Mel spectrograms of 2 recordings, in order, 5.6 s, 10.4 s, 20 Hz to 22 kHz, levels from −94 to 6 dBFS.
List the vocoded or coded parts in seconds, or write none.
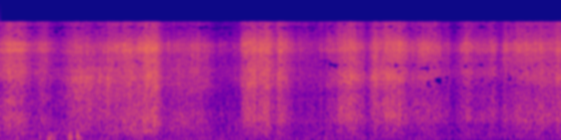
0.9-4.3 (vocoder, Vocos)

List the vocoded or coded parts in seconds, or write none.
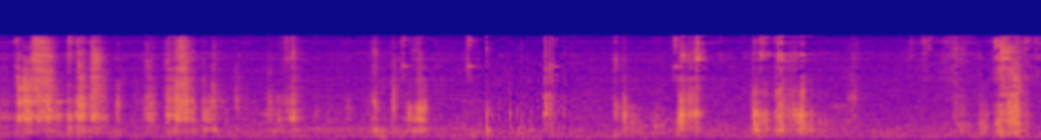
0.0-4.8 (vocoder, Vocos); 5.7-10.4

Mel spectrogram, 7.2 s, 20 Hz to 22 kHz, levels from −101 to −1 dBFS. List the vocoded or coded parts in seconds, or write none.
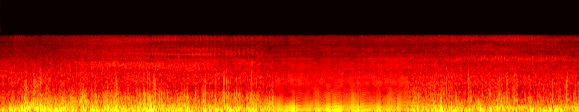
3.4-5.1 (vocoder, Vocos)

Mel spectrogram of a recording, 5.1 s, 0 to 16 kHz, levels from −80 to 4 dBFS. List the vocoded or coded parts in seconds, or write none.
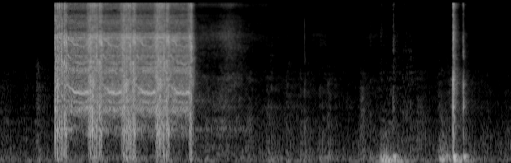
0.8-3.8 (vocoder, Vocos); 4.2-5.1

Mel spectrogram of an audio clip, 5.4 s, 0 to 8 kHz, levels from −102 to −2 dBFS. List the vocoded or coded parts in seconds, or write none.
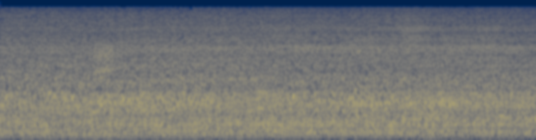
0.0-2.0 (vocoder, Vocos); 2.8-4.0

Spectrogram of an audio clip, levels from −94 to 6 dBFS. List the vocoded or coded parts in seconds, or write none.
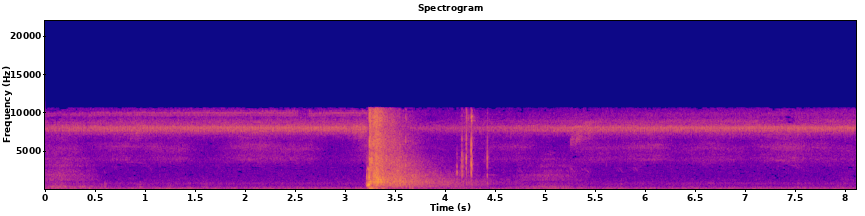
none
